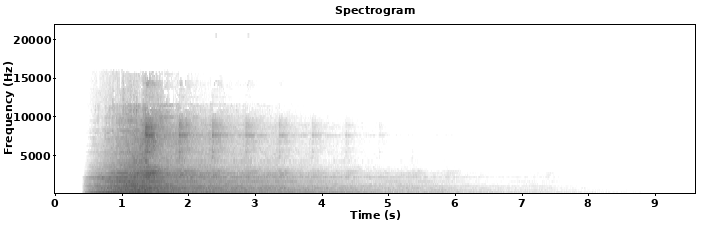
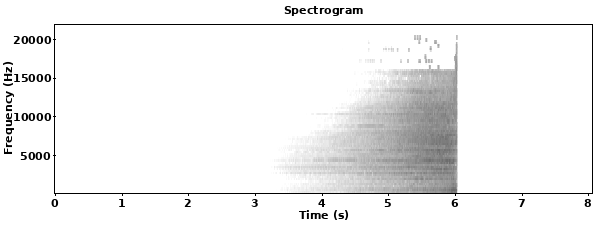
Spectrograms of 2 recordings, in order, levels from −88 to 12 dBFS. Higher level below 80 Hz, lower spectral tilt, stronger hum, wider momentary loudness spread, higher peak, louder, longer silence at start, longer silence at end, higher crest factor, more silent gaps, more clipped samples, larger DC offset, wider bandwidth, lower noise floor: first, -56 dBFS vs -82 dBFS; first, -3 dB/octave vs 2 dB/octave; neither; first, 25 LU vs 22 LU; first, -10 dBFS vs -16 dBFS; about the same, -29 LUFS vs -29 LUFS; second, 0.45 s vs 4.45 s; first, 5.15 s vs 2 s; about the same, 26 dB vs 24 dB; neither; neither; neither; second, 16 kHz vs 19.5 kHz; first, -90 dBFS vs -76 dBFS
